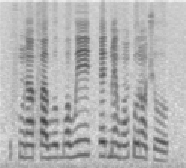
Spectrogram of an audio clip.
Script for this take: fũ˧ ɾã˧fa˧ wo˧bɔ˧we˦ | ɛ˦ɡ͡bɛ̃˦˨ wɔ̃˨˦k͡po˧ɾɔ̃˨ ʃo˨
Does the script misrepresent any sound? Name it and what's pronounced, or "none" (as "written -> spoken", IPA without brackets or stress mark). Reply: none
